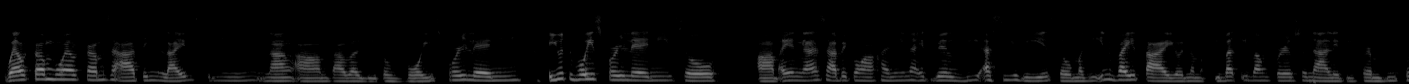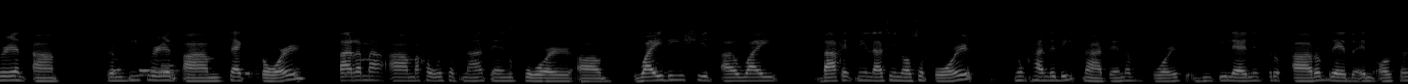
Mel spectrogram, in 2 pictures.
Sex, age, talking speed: female, 20-39, 150 wpm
